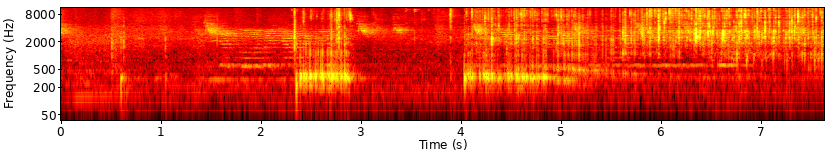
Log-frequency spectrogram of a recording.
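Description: Water pours into a container in two short bursts, with quieter handling sounds and a voice talking between them.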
